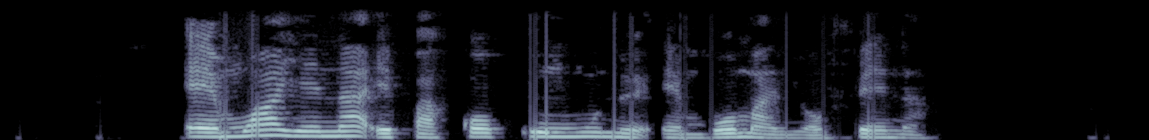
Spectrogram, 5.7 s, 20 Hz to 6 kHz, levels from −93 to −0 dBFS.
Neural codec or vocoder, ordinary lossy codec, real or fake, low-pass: none; AAC, 48 kbps; real; 5.4 kHz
